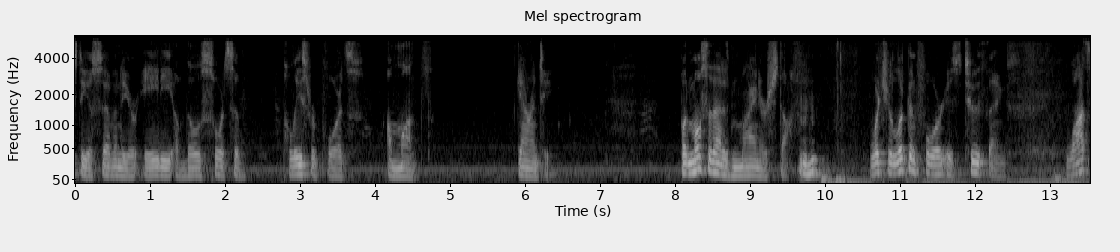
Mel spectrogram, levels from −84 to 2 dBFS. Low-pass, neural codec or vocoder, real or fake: 5.4 kHz; none; real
